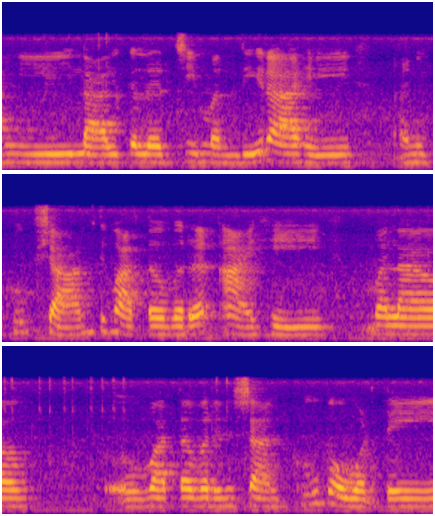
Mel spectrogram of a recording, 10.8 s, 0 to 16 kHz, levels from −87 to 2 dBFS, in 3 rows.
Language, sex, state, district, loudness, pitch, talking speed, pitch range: Marathi, female, Maharashtra, Chandrapur, -19 LUFS, 180 Hz, 100 wpm, 175-185 Hz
